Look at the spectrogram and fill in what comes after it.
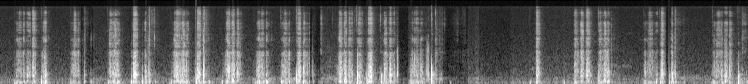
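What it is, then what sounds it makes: Paper on wooden clipboard, pen writing. A fountain pen with a metal nib writes across a white paper sheet clipped to a flat, solid wooden clipboard, scratching the paper in continuous strokes. Quiet, dry scratching comes in short bursts separated by brief pauses, with a longer silence near the middle before the writing resumes.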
